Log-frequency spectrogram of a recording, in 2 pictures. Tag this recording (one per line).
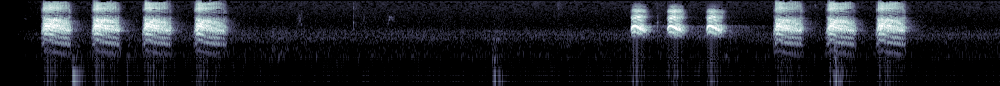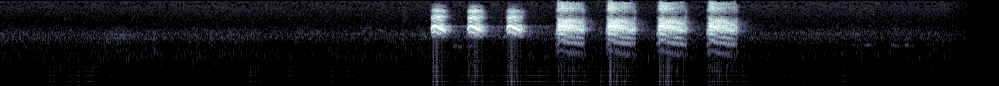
crow
caw
animals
